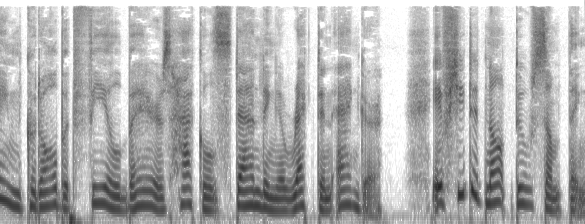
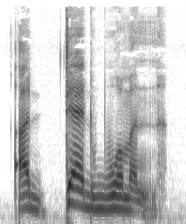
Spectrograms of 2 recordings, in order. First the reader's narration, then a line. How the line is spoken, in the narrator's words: Bear said coldly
